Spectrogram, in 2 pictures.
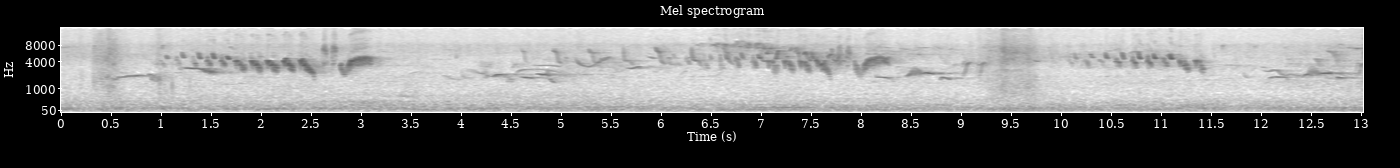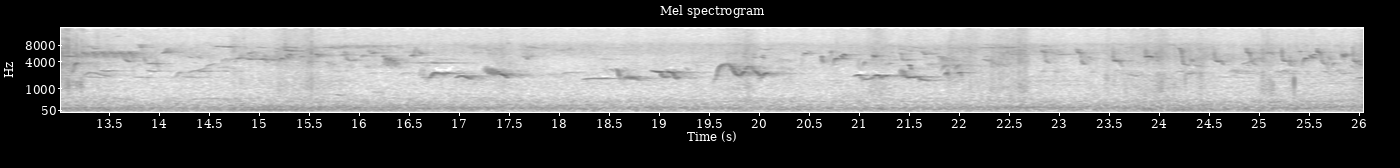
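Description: Songbirds singing outdoors: short chirps and calls on and off throughout, with several rapid trills about two, seven and ten seconds in.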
